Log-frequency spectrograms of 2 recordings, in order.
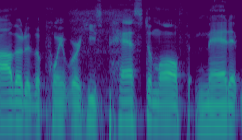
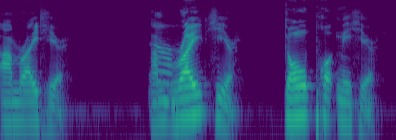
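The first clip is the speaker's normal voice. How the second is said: angry, put-on voice. Imitating a father warning when he gets mad: imitating an angry dad. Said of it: "when he gets mad, he will go".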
